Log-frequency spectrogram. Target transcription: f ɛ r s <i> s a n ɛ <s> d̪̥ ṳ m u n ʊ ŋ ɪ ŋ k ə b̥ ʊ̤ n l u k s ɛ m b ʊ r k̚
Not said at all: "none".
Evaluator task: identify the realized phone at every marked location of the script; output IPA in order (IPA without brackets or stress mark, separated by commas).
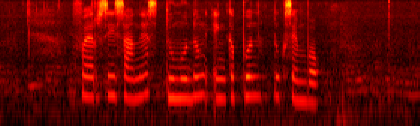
i, s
